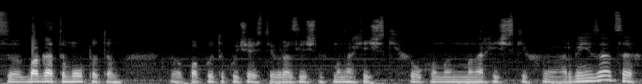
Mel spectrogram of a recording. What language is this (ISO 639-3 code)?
rus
